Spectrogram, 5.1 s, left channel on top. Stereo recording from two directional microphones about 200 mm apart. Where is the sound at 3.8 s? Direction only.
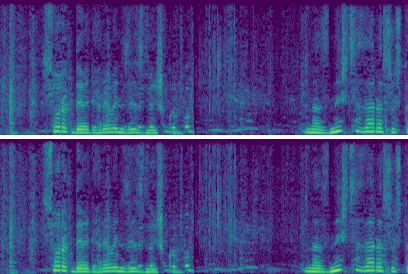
10° right (ahead or behind).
